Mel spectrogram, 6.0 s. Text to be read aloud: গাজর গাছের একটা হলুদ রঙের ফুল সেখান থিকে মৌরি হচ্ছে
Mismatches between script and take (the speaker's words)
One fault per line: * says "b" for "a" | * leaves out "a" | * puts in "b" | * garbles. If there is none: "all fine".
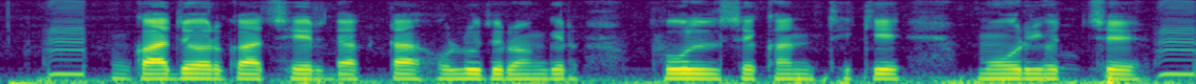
all fine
